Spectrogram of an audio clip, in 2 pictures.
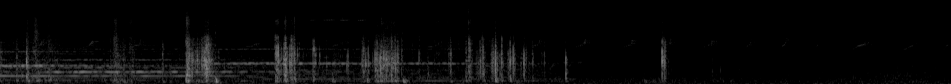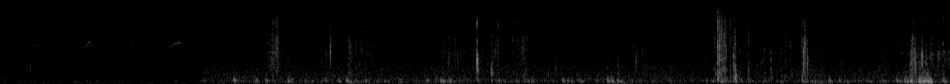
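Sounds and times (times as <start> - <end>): background music: 0.0 - 5.7
footsteps on forest floor: 0.0 - 5.8, 12.1 - 17.8.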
